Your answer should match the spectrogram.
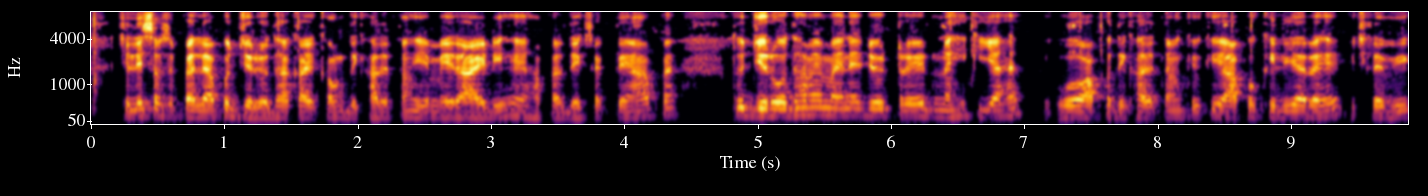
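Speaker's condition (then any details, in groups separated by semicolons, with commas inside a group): No condition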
